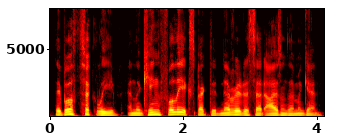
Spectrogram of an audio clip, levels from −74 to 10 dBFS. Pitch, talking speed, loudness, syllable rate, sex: 120 Hz, 235 wpm, -17 LUFS, 5.7 syllables/s, male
